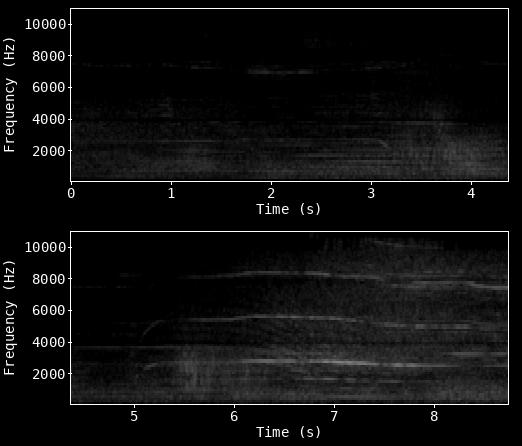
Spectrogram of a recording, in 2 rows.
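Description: Electric ducted fan of a model F-16 jet whining in flight, its high whine sliding down in pitch and growing louder, loudest about seven seconds in.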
